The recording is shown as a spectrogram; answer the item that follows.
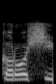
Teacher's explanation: हा, र च्या जवळ जेव्हा सी येतो ना तेव्हा करोशी असं होतं.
